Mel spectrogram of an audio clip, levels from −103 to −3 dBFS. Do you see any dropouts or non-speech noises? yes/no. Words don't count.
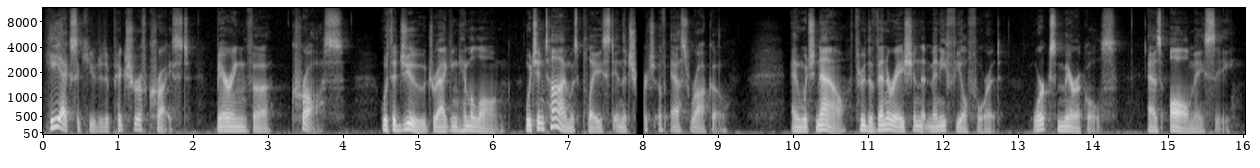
yes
